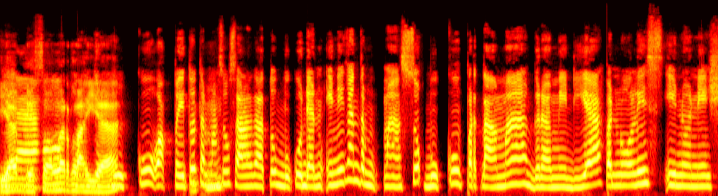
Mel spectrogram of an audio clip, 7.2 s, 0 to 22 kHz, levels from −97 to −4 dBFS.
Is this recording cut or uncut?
cut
